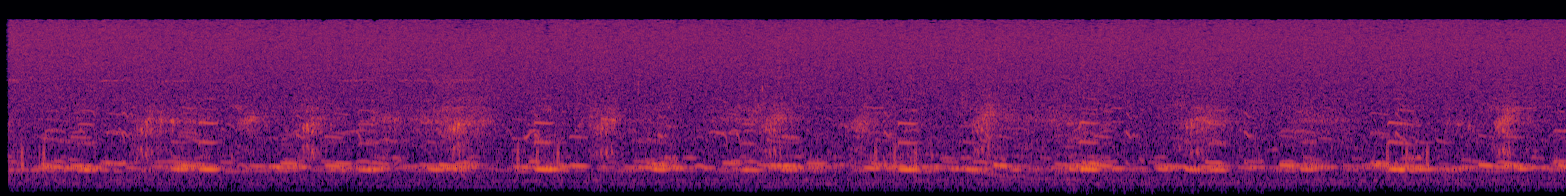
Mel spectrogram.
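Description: Several European fire-bellied toads call together, each giving a low, hollow, bell-like 'oop' about once a second. The notes overlap into a steady, gently pulsing chorus with no other sounds of note.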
